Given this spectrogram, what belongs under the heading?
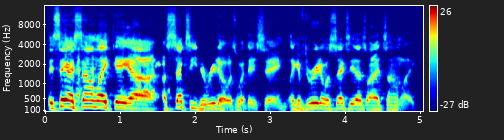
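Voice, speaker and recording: A brash man in his forties hosts a podcast from his home studio. He talks quickly and rambles, cursing freely, and his voice sits a touch higher than most men's. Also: lively intonation, sharp tone, a little hiss or hum. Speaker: podcast host. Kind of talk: casual chat.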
